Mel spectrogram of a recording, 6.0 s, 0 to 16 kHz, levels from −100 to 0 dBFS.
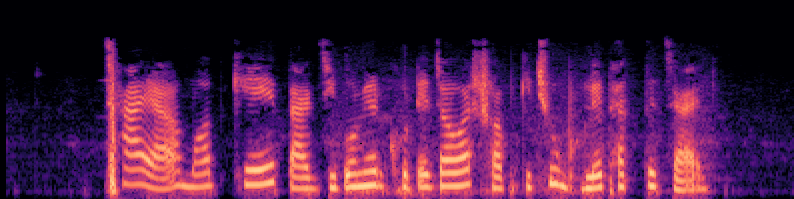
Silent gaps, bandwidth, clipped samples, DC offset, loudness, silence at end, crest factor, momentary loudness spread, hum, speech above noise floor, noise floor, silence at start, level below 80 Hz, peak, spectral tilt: none; 7.6 kHz; under 0.1%; under 0.1%; -17 LUFS; 0.65 s; 16 dB; 6 LU; none; 56 dB; -72 dBFS; 0.8 s; -56 dBFS; 0 dBFS; -7 dB/octave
